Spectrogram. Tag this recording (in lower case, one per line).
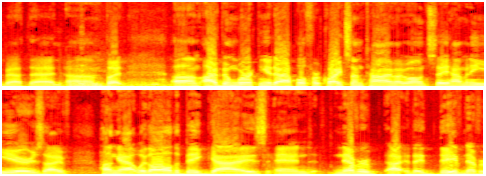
speech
